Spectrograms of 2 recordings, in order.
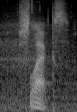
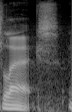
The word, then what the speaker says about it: Schlacks: This is a cooperative effort between her and one of her counselors on her team, Bill Schlack. Did I say that right? – Mm-hmm. – Schlack. – Schlacks. – It's Schlacks, and it's S-C-H-L-A-C-K-S.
